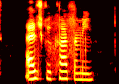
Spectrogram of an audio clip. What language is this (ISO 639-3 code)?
isl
